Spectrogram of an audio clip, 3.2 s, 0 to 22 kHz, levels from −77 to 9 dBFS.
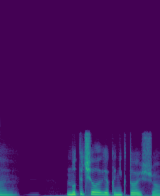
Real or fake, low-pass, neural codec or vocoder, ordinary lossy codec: fake; 7.2 kHz; codec, 16 kHz, about 1 kbps, DyCAST, with the encoder's durations; none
